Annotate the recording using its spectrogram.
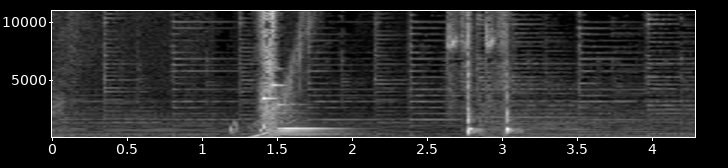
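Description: Animation sound effects over soft background music: a rising 'bloop' about a second and a half in, then two quick pops close together near the end, the pop of chat message bubbles appearing.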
